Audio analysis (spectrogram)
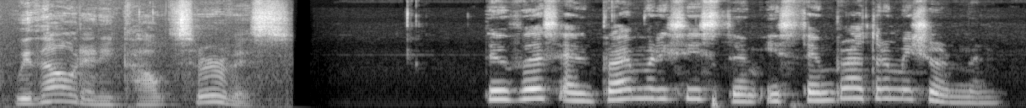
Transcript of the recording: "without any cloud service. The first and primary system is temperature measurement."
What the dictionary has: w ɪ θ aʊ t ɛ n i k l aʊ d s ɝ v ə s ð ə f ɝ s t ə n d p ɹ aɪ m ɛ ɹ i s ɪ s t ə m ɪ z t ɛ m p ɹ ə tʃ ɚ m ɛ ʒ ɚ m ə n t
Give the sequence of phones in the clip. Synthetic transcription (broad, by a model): w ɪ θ aʊ t ɛ n i k aʊ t s ɝ v ə s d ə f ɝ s ə n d p ɹ aɪ m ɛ ɹ i s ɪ s t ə m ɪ s t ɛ m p ɹ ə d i m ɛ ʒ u m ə n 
